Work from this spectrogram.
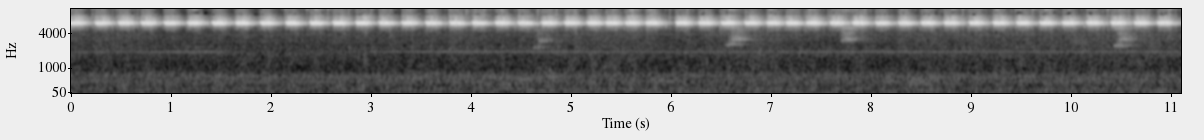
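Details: Cricket chirping loudly and steadily, recorded as training material for songbirds: high, pure pulsed chirps about twice a second, continuing without pause, with faint soft bird calls in the background.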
